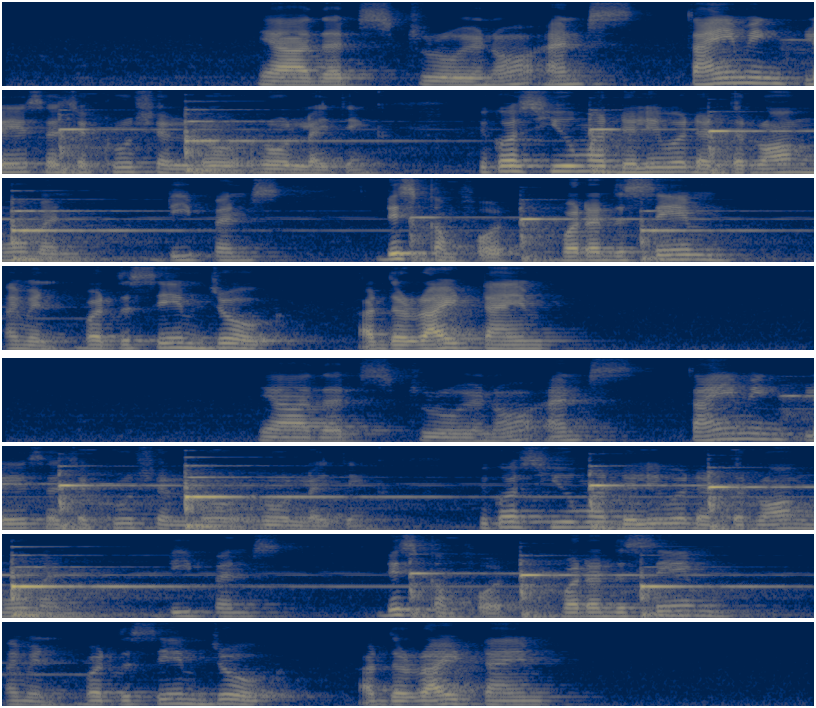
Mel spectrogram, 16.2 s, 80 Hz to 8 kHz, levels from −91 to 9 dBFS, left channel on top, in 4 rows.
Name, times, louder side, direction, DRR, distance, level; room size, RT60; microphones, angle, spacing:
voice 1, 1.3-3.1 3.4-5.9 6.4-8.5 9.0-9.5 10.0-11.8 12.2-13.5 14.0-14.9, left 4 dB, 65° left, 10 dB, 0.8 m, -36 dB
sound 1, 3.9-4.1 4.3-6.2 7.0-9.0 10.2-10.3 10.7-12.0, right 6 dB, 20° right, 1.4 m, -32 dB
21.5 x 8.9 x 7.2 m, 0.64 s
head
